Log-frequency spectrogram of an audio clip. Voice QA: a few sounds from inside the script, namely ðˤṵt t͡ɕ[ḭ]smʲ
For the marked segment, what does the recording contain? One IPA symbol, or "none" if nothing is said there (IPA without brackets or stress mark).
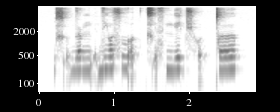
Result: ḛ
